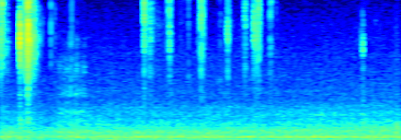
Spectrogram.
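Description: Pennies clinking against one another as fingers slide and sort them on a cloth: a couple of sharp clinks at the start, then lighter scattered clicks.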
